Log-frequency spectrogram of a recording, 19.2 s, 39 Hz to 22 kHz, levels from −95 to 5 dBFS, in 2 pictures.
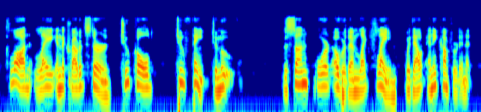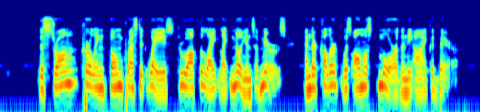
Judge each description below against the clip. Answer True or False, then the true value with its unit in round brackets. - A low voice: False (160 Hz)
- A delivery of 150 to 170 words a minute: True (155 wpm)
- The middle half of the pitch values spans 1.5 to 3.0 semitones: False (4.4 semitones)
